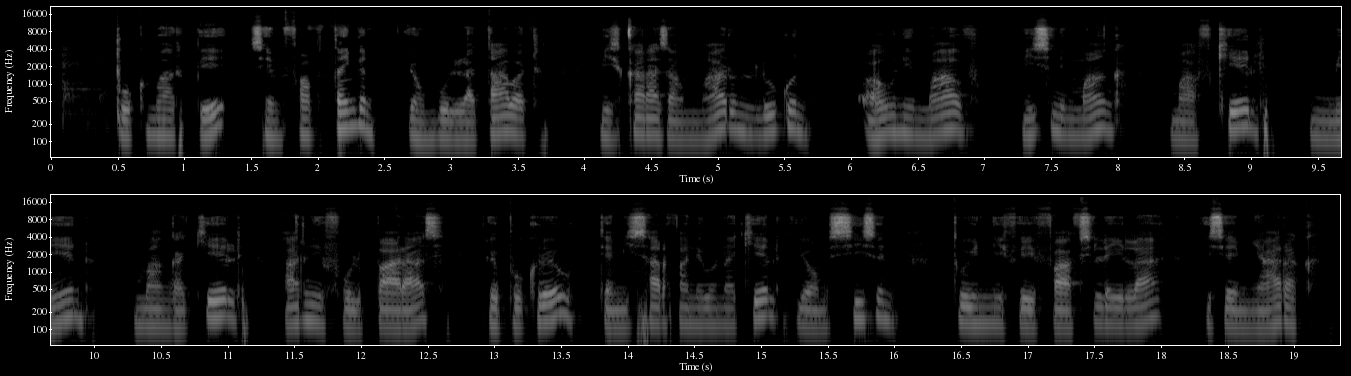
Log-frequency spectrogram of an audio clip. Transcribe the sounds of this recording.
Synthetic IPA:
b̥ukumaɾub̥e | z̥emifampi̥t̪aj̃ŋɡʲinə | ewambulunat̪avaʈ͡ʂə̥ | misi̥kaɾazamimaɾunilukuni̥ | awnimavu̥ | misinimaŋɡə̥ | mav̥u̥kʰeli | menə̥ | maŋɡakʰeli̥ | aɾiniv̥ulupaɾasi̥ | rewbukuɾewd̪̥iəmisi̥saɾafanewanakʰeluewamisisini̥t̪ujniv̥ev̥avi̥silaila | iz̥ejmiaɾakə̥

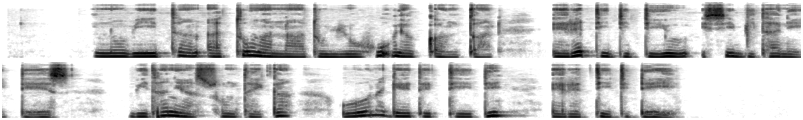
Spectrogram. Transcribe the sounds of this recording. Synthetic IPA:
nʊbiːt̪ʰːɐnɐt̪ʰːʊmɐnːaːt̪ʊjoːhʊʔʊjɐkʼɔnt̪ʼːan | ɛɾɛt̪ːiːd̪ɪd̪ɪjoːɪsːɪbɪt̪ʰɐnid̪̥ɛʔeːs | bɪt̪ʰɐnɪjasʊnt̪ʰːɐjkːɐ | ʔoːnɐɡe̞ːt̪ɛt̪ʰːiːd̪ɪ | ɛɾɛt̪ʰːiːd̪ɪd̪ɛʔi

